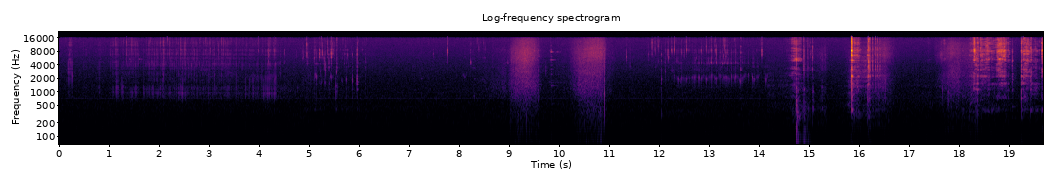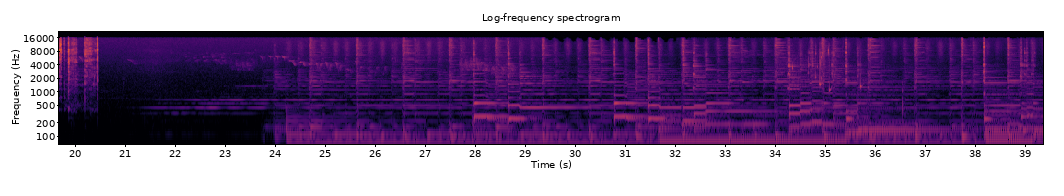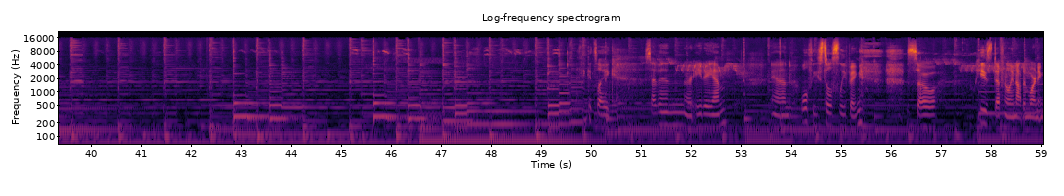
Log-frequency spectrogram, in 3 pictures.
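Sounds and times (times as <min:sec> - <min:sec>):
liquid pouring: 0:00.2 - 0:06.1, 0:11.4 - 0:14.2, 0:34.7 - 0:35.3
metal cookware clinking: 0:18.3 - 0:20.5
background music: 0:21.4 - 0:59.0.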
